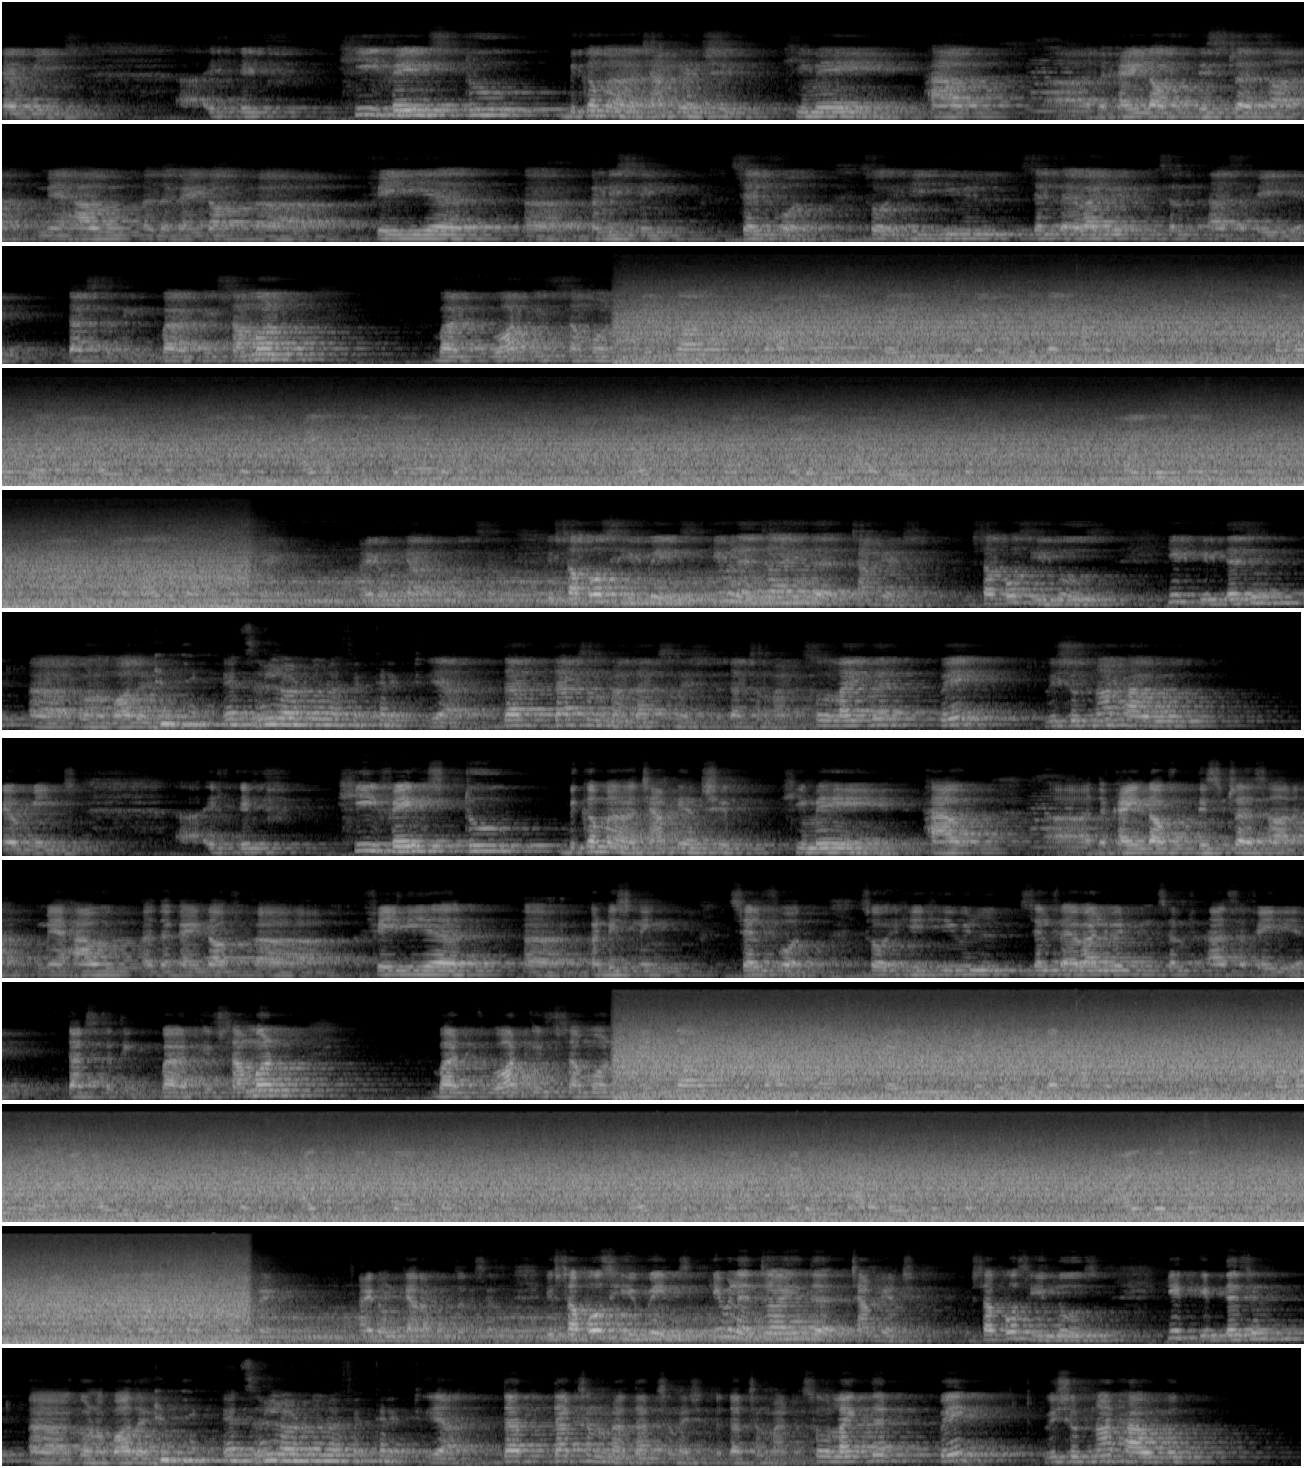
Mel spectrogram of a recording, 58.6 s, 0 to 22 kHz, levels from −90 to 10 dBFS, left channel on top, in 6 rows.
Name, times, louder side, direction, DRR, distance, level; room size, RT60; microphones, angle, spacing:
voice 1, 0.0-2.1 2.5-3.8 4.2-5.5 5.9-7.4 7.8-13.3 13.7-14.8 15.2-19.5 20.0-21.8 22.7-31.2 31.5-36.7 37.5-39.0 39.4-41.3 41.7-45.9 46.3-48.6 49.0-50.0 52.0-56.2 56.6-57.6, right 2 dB, 90° right, 1 dB, 4.6 m, -34 dB
voice 2, 7.7-8.2 50.0-51.9, right 1 dB, 15° right, 2 dB, 1.5 m, -32 dB
sound 1, 24.1-40.9, right 5 dB, 60° right, 1.0 m, -28 dB
sound 2, 32.4-45.2, left 1 dB, 10° left, 0.5 m, -39 dB
25.5 x 20.5 x 5.6 m, 1.4 s
head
